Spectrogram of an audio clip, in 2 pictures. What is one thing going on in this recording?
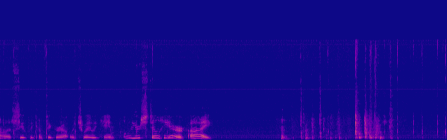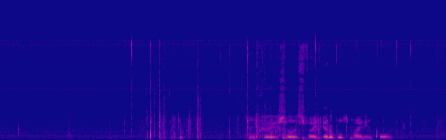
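An elderly woman talks calmly and close to a microphone, with pauses.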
